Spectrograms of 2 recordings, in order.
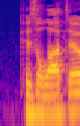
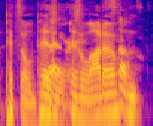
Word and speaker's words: Pizzolatto: Pizzolatto or Pazzolato, however you say his name. Definitely not Pizzolatto. Pizzolatto.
